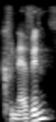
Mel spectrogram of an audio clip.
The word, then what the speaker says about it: Cynefin: talk about that the other one is called kunin which is spelled c y NE f i n because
